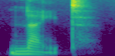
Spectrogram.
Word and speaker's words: night: Let's go back to our friend night. People used to pronounce that K and that gh sound in the back of their throat.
